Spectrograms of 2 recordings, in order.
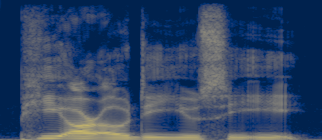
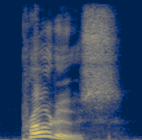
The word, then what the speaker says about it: produce: verb so perfect example noun PR OD UC e produce verb PR OD UC e produce second syllable is stressed obj ECT object object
